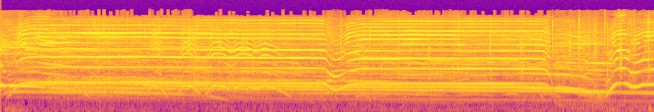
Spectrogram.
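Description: A large crowd on the Europa FM beach cheers loudly and continuously during a rehearsal for Europa FM live on the beach, with high-pitched shouts, whistles and whoops layered over a dense roar that swells again near the end.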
